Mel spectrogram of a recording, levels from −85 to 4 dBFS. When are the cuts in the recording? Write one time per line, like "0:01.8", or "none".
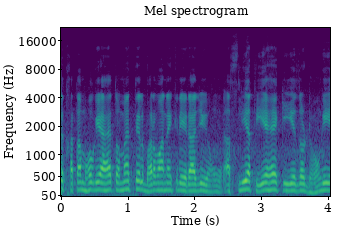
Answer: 0:02.5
